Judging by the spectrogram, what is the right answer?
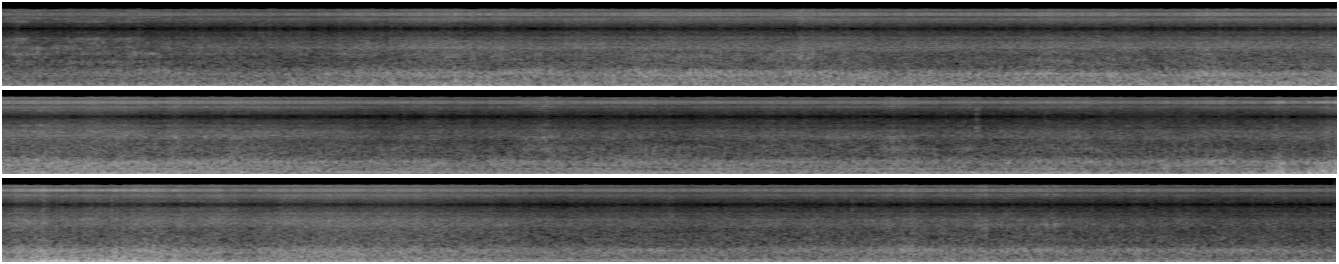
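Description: Airflow rushing over the camera microphone of a paraglider in flight: a steady low rumble with a faint low hum underneath, swelling to a stronger gust about two-thirds of the way through.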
